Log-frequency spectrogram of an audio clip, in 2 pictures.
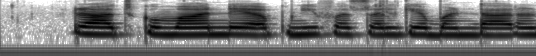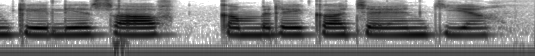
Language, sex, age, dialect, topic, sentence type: Hindi, female, 51-55, Hindustani Malvi Khadi Boli, banking, statement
